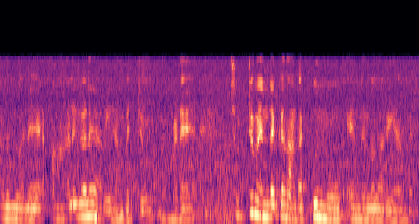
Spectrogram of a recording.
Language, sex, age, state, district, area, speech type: Malayalam, female, 18-30, Kerala, Pathanamthitta, rural, spontaneous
